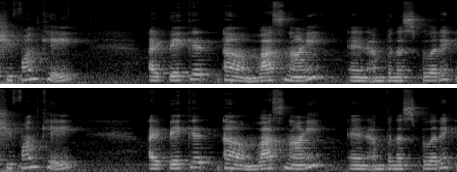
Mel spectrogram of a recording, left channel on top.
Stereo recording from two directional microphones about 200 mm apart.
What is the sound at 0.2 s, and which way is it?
A woman's voice, 10° right (ahead or behind).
